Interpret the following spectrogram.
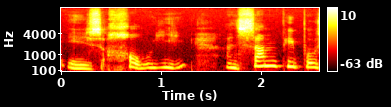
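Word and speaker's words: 后羿: His name is Hoi. And some people say his name is E.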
